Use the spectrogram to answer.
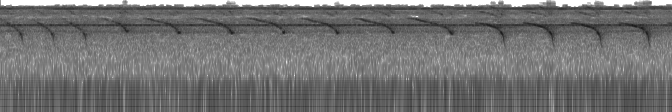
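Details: Singing canary delivering a steady series of high, downward-slurred whistled notes, about four per second, over a soft background hiss.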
